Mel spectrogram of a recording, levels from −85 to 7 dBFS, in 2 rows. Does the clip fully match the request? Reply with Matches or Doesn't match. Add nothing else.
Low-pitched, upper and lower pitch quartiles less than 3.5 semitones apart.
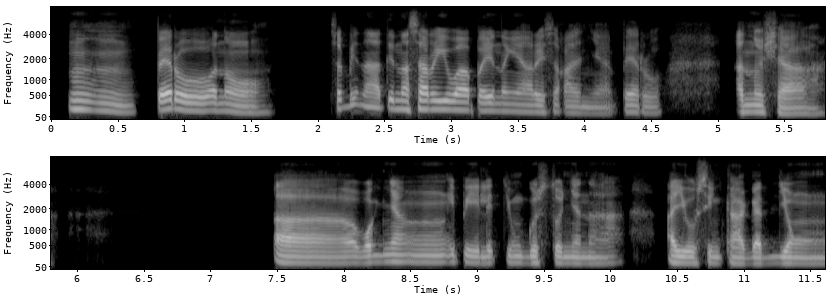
Doesn't match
